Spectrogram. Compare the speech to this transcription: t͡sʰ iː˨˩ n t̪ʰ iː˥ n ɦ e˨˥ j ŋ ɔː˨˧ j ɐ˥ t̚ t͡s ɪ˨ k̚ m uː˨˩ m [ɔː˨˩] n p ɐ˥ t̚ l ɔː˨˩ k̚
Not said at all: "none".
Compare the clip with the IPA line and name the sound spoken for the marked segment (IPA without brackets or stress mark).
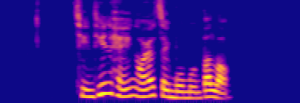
uː˨˩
